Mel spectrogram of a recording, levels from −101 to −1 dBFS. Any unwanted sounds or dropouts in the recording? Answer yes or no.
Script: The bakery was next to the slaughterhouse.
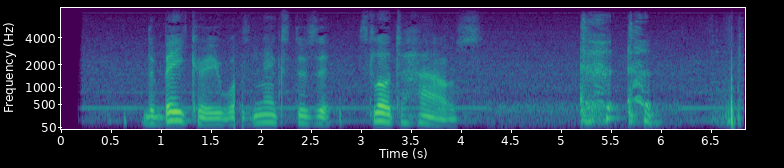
yes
